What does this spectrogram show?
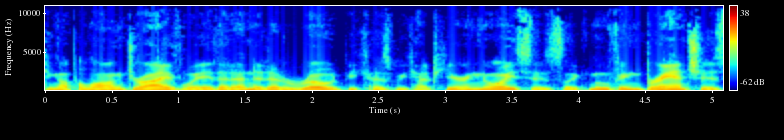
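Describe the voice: Someone is doing plain reading aloud here.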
